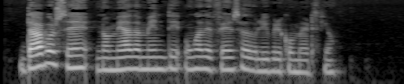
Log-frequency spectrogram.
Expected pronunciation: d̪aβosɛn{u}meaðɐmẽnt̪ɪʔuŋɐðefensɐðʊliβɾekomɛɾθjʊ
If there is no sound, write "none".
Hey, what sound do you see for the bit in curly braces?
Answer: o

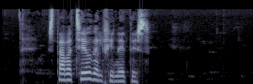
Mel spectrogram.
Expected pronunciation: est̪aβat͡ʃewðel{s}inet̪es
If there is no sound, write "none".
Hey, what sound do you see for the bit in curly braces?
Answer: f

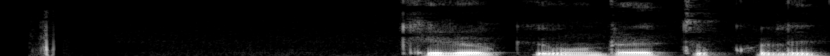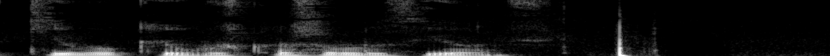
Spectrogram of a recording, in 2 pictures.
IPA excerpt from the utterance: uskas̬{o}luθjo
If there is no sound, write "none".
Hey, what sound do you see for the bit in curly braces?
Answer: o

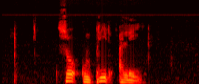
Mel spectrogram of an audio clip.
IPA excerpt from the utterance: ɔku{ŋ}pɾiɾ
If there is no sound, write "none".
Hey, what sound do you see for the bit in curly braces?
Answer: m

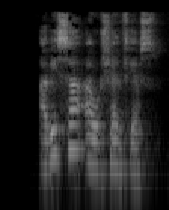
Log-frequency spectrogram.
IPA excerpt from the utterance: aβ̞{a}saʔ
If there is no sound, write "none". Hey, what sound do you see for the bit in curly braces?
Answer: i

